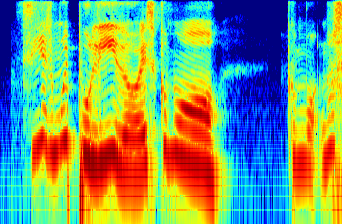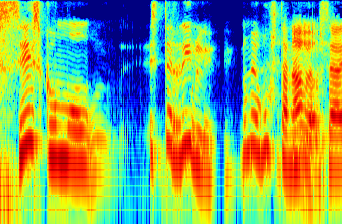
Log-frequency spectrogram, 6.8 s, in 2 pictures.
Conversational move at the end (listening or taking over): listening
